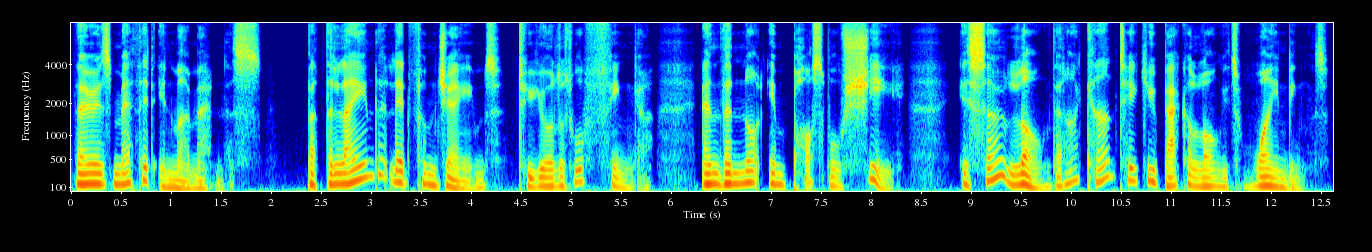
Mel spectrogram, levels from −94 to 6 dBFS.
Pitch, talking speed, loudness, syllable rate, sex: 125 Hz, 160 wpm, -22 LUFS, 4.1 syllables/s, male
